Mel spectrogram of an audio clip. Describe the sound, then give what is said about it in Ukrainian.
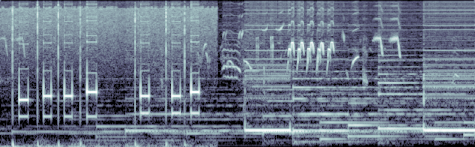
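A mobile phone is switched on and the first contact name in its list is pressed to place a call: a rapid run of clear keypad beeps in short bursts, then a steady, loud electronic line tone holds, with a few chirpy blips over it. “Я вмикаю мобільний і натискаю перше ім'я у моєму списку.”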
